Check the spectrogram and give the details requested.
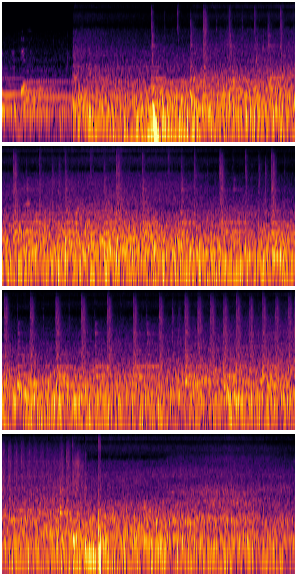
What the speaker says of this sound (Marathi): आमच्या समोर अफाट असा समुद्राच्या लाटा आमच्याकडे येताना दिसत आहेत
